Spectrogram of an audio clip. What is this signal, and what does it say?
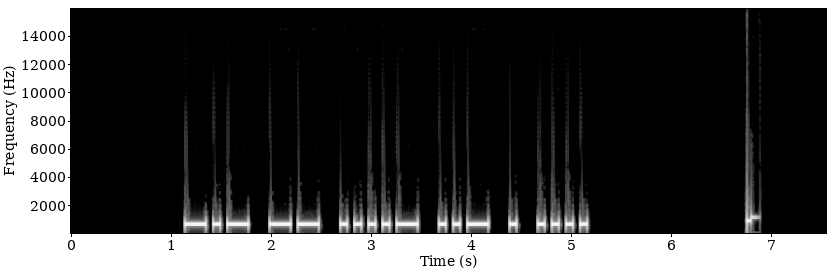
Morse code, heard as a keyed tone, about 17 wpm, 700 Hz. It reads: KM4UEH
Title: USA Call Signs - 6 Characters - 2x Character Spacing - 17wpm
